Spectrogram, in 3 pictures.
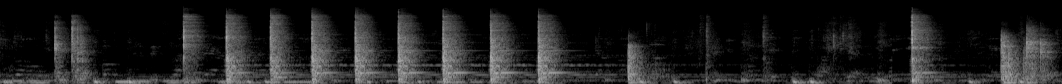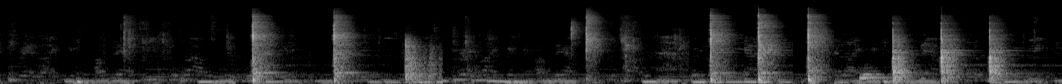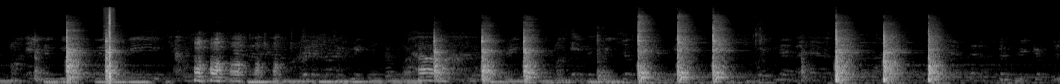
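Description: Hammer blows on a hand impact screwdriver, loosening the Phillips-head side-cover screws of a Yamaha RD350 two-stroke engine: sharp metallic strikes, in runs of about three a second and singly in between. Background music plays under them.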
